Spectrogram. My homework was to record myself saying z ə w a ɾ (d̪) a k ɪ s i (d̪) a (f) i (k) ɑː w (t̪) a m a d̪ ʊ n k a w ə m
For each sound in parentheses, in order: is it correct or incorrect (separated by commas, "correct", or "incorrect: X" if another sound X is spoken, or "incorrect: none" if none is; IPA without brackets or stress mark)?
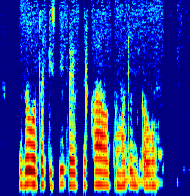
incorrect: t̪, incorrect: t̪, correct, incorrect: q, correct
